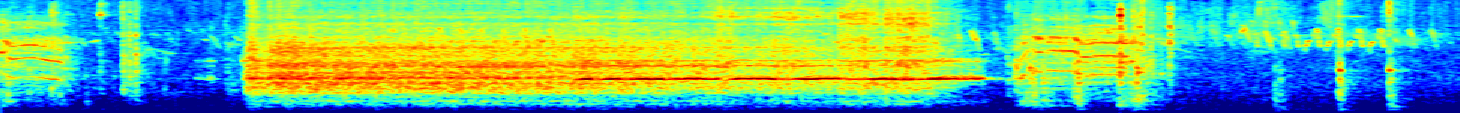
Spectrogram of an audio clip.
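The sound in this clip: An electric mixer's motor whirs steadily for about five seconds as it blends a thick, creamy mousse, then cuts off, followed by a few faint clicks and clatters.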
